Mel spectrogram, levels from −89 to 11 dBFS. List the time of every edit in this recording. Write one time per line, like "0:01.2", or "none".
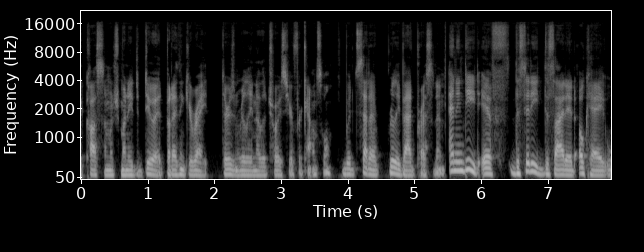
none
